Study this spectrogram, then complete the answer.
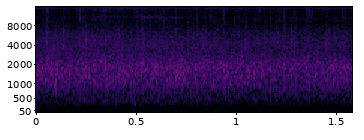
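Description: A church congregation applauding, a dense steady patter of many clapping hands at moderate distance, continuous and even with no voices on top.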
